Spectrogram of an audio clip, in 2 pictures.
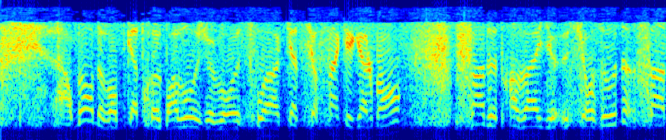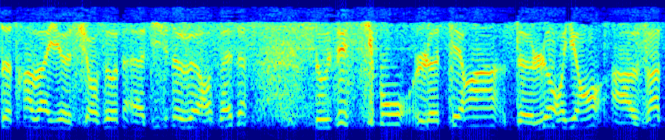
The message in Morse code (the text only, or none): none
